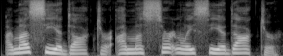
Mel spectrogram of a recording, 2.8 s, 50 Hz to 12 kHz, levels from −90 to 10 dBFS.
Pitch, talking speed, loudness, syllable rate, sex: 185 Hz, 235 wpm, -20 LUFS, 5.6 syllables/s, female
